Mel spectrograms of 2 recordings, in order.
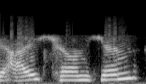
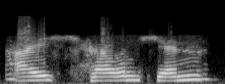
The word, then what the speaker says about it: Eichhörnchen: So, as I'm a German who can pronounce squirrel, I'm challenging every American to say Eichhörnchen. That's Eichhörnchen.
